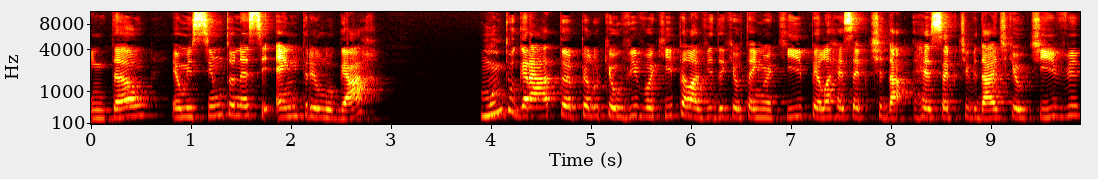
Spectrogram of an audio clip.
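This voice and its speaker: Monotone, flat delivery at a moderate pace, with a Rio de Janeiro accent. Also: woman, fairly high pitch for a woman. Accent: Rio de Janeiro Brazilian Portuguese. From Brazil, Rio de Janeiro. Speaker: podcast guest, immigrant. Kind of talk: casual chat.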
